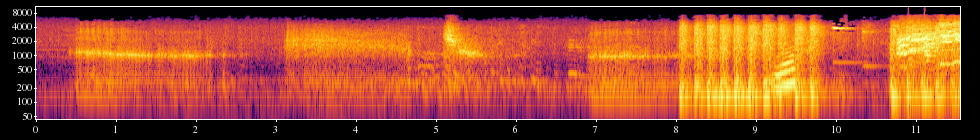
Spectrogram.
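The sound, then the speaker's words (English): A doorbell rings loudly in a rapid run of buzzing pulses near the end, after a stretch of slow, heavy, snore-like breathing sounds. “Why is he ringing the doorbell?”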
